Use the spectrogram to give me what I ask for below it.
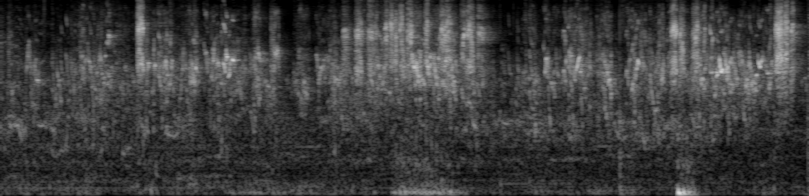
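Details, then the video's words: Pet budgerigar, an Australian parrot, chirping: dense, continuous high twittering with quick buzzy notes and short sharp squeaks, a busy chattering stream with brief louder bursts throughout. "My beautiful Australian Parrot Bird Chirping sound"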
